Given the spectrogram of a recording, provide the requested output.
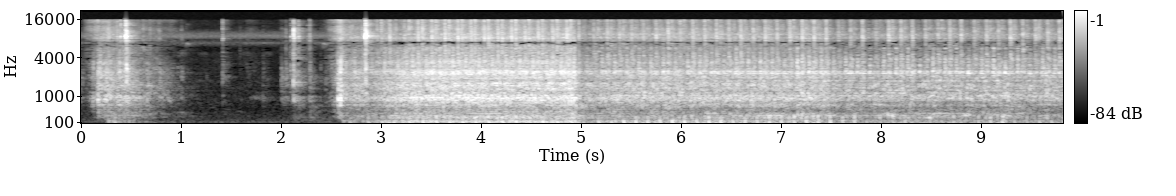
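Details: Horizontal dough mixer driven by a 9 HP General Powell CX 270 petrol engine, test run on half a litre of fuel: pull-start, brief pause, then a steady, even, heavy low thump with no knocks; sound described as smooth yet heavy because the engine is large. Normal running.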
